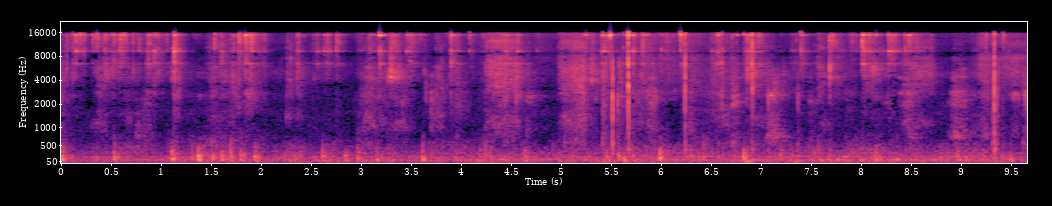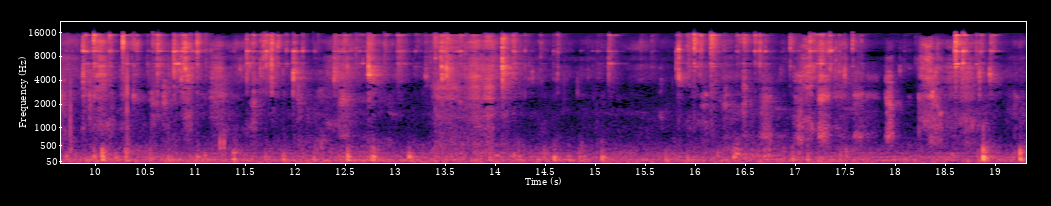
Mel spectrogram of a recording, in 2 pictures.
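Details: Sausage the Chug and Weenie the Chihuahua wrestle in a mock fight, giving a steady stream of low grumbling growls, wheezy snorts and scrabbling noises that barely pause.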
